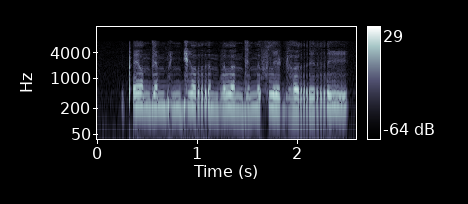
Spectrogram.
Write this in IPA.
pʼ e ʊ̯ n d e m b i ŋ ɡ i ʊ̯ r ɨ m b ɵ l ɵ n d i n ɨ f l i ɖʱ ɵ r i r i

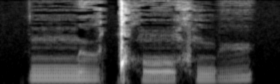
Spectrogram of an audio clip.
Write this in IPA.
nː ɯ ǃʰ õː x m y

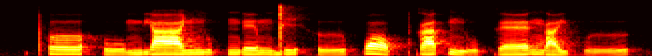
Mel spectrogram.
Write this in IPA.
pʰ ɤː˧ h uː˩˧ m j aː˧ ɲ u˧ p̚ ŋ eː˧ m d i˧ h ɯː˩˧ p ɔː˥˨ p̚ k a˧˥ t̚ ɲ u˩ k ɛː˧˥ ŋ a˧ j p ɯː˩˧

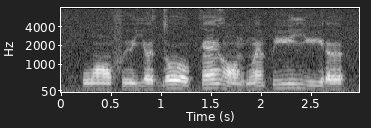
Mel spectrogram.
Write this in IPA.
w ɔ̃˨ f ɨ˨ j ə˨ d oː˦˨ k ɛ̃˦ ɣ ɔ̃˨ ɡʷ ɛ̃˧ p iː˦ j iː˧ ɾ ə˧

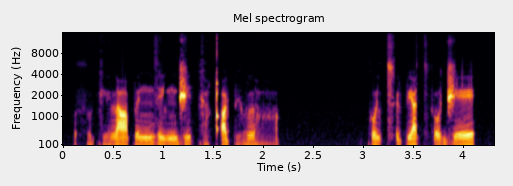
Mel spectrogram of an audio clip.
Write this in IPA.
θ o̤ kʲ ɛ̤ l ɑ p e ŋ n z i lʲ n d͡ʒ i k ɛ̤ qʼ o pʲ o̤ l ɑ̤ | k o lʲ t͡sʼ ʏ pʲ ɑ t͡sʼ o d͡ʒ e

